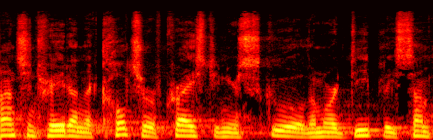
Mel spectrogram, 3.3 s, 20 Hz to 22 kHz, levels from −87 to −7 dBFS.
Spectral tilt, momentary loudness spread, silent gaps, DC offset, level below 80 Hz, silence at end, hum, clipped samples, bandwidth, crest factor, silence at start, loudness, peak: -5.5 dB/octave; 5 LU; none; under 0.1%; -68 dBFS; 0 s; none; under 0.1%; 16 kHz; 16 dB; 0 s; -29 LUFS; -14 dBFS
